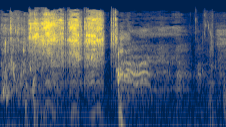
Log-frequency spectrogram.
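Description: A hooked fish thrashing and splashing at the water's surface beside the boat, for about a second before it dies down.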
